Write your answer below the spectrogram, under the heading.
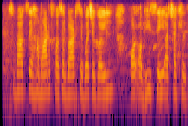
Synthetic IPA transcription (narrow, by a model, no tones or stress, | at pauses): sʊbʱaːɡseɦɐmaːɾfʰɔːsəlbaːɽsebɐt͡ʃɡəɪlɔːɾʔɐbʱiseɦiɐtːʃʰakʰeːlt̪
